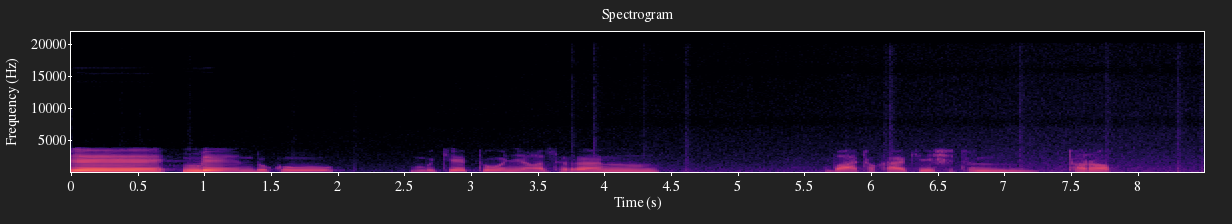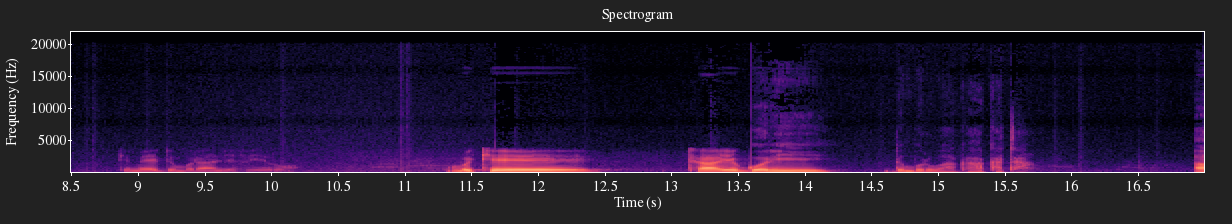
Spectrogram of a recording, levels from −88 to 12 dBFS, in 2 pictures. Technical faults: input switched to a poorer device; automatic gain rising; automatic gain falling

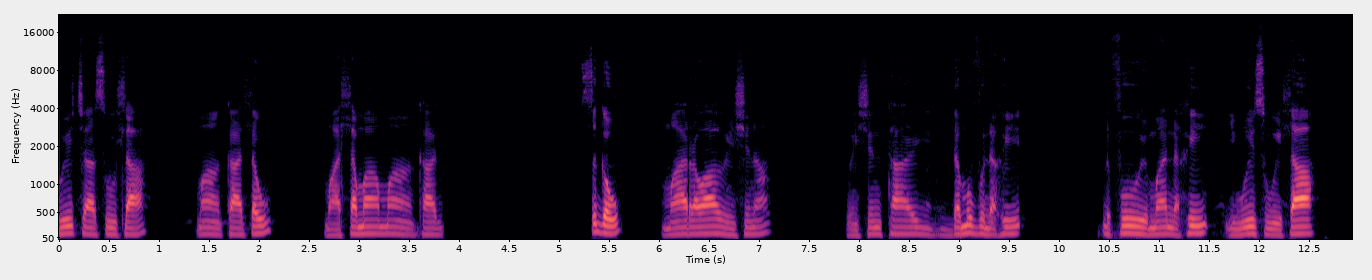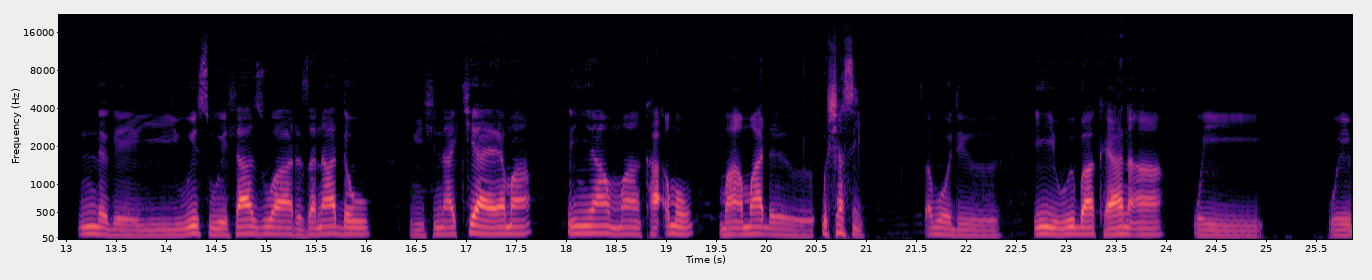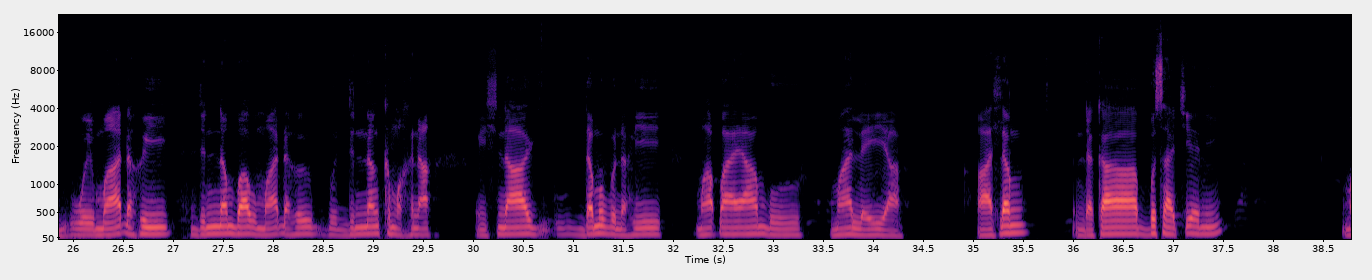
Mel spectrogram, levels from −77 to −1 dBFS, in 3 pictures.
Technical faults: none

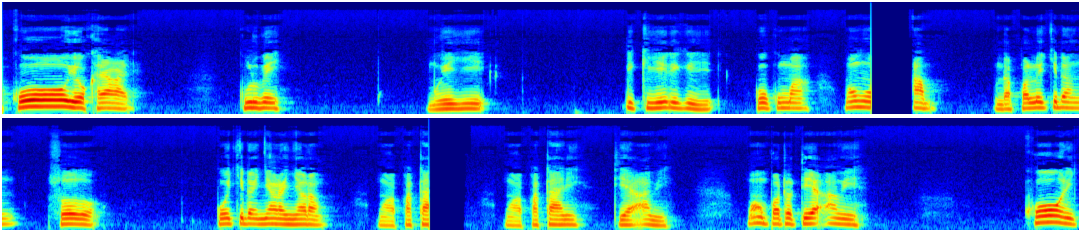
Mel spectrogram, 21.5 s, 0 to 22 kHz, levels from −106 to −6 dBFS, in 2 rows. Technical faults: stream reconnect

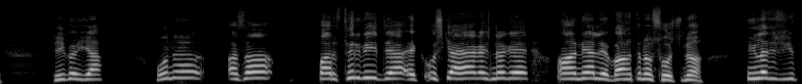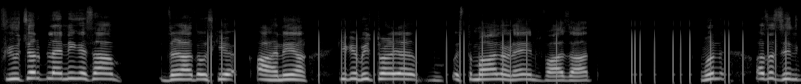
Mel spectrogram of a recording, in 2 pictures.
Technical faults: train of clicks

